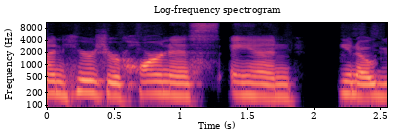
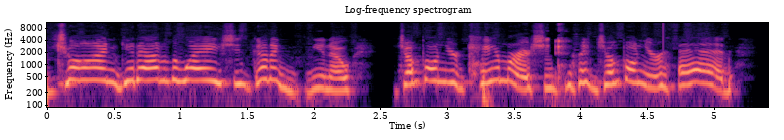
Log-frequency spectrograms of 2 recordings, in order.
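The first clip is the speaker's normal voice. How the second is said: mock high-pitched screamed yell; 11 semitones higher than usual. Retelling warning the photographer as the dog swims at him: imitating screaming a warning. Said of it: "so I'm screaming".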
